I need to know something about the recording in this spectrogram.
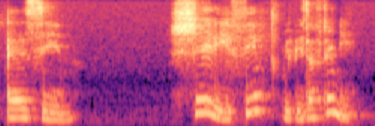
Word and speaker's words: xerife: In Brazilian Portuguese, the letter X will sound like sh, as in shoes, whenever it is at the beginning of a word, as in xerife, repeat after me, xerife, xadrez, xarope, xícara, show.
